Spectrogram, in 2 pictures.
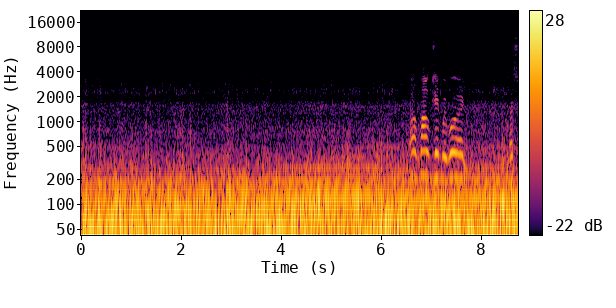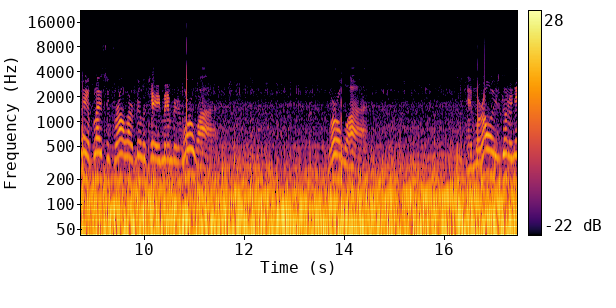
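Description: A motorcycle engine rumbles steadily at cruising speed.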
